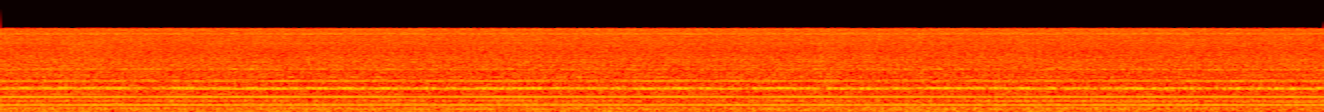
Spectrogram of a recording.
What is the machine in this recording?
fan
